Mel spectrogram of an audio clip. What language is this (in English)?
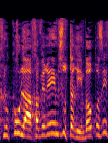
Hebrew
